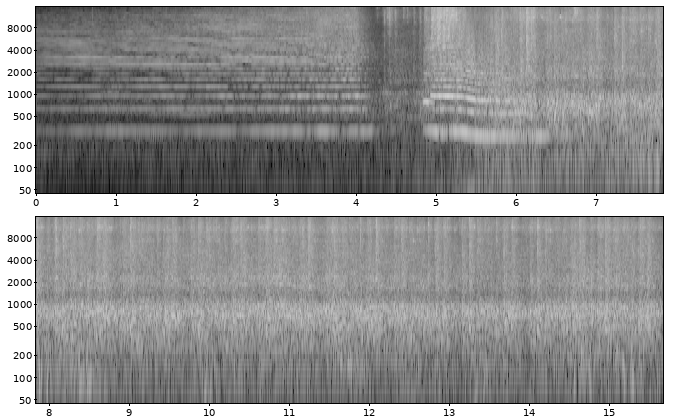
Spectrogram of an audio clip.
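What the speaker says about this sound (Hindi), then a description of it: "सामने में जो ट्रेन लगी हुई है वो है Anand Vihar Ballia super fast express." Anand Vihar–Ballia Superfast Express sounds a long, loud horn close by, then its blast drops in pitch as it rushes past with a heavy, roaring rumble and rhythmic wheel clatter, very near and overwhelming, no talking.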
